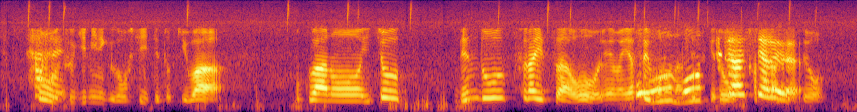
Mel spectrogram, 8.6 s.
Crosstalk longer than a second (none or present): present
